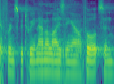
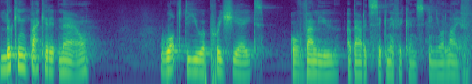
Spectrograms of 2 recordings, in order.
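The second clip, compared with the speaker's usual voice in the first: unhurried, slow, carefully paced, deliberate delivery. Reading out a reflection question for the translators: slowly. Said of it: "I'll say it slowly twice".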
